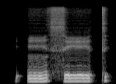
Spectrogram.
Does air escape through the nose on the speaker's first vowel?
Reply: yes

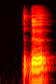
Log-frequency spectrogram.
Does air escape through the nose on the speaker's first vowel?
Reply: no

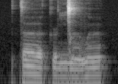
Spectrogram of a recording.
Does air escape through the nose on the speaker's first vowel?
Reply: no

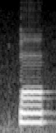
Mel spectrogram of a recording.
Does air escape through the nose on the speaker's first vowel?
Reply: yes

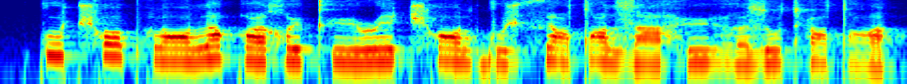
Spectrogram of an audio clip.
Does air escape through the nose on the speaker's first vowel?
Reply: no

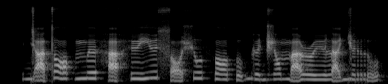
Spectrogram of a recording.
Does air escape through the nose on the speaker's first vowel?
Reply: no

